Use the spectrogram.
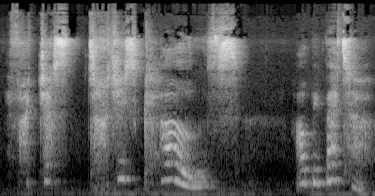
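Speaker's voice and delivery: slow, half-whispered private thought; hushed inner voice, drawn out; thinking to herself. Acted. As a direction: whisper it to yourself with hope. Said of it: "she thought to herself".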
